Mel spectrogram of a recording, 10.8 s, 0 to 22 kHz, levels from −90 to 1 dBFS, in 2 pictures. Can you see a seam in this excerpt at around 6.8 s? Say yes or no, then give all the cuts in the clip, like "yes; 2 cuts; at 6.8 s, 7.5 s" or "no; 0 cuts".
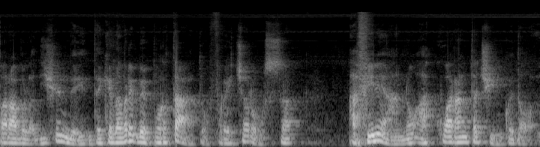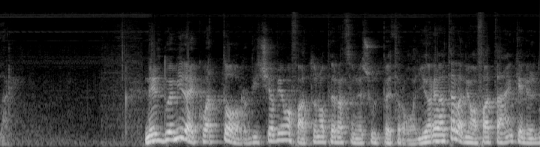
yes; 1 cut; at 6.8 s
